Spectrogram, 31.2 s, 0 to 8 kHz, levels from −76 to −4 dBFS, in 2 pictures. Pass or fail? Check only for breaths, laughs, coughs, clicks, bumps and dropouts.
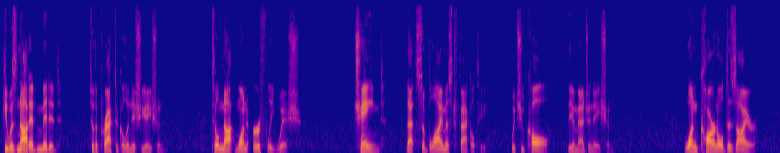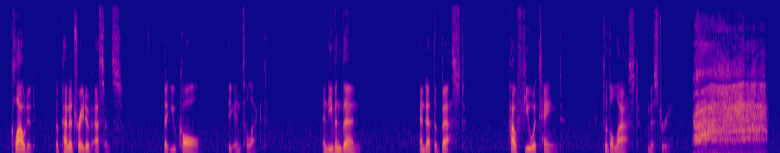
fail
